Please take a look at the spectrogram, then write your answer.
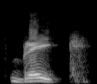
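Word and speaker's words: break: না দেখতে পারছে না ব্রেইক বি আর ই এ কে এটার সঠিক উচ্চারণটা হচ্ছে ব্রেইক মানে ব্রেইক এবার বি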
